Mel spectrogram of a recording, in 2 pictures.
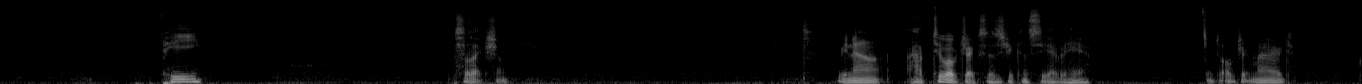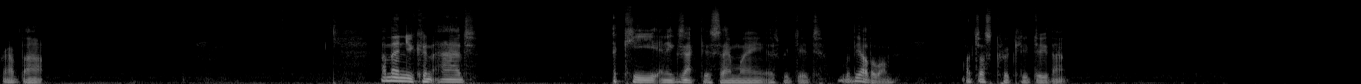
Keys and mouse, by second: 0.0 l, 1.6 p, 11.5 Tab, 12.3 click, 15.0 g, 21.3-22.1 drag, 22.1-23.3 middle drag, 26.9-27.2 drag.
